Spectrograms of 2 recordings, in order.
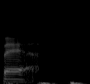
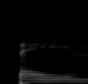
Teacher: The word bathe uses the pronunciation of the digraph TH called a voiced sound. This is a sound where we use our vocal cords to produce the sound.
